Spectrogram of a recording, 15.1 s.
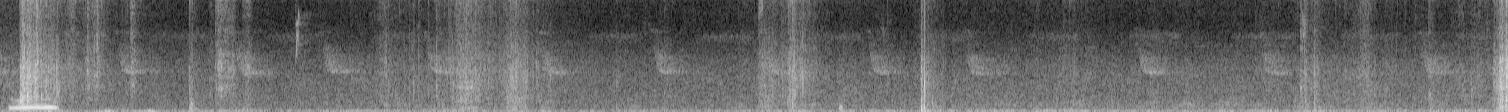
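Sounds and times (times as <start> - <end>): small bird chirping: 0.0 - 4.7
leaves and twigs rustling: 0.0 - 11.6, 12.6 - 15.0.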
